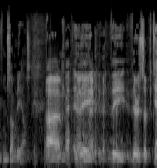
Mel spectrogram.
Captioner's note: laughter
